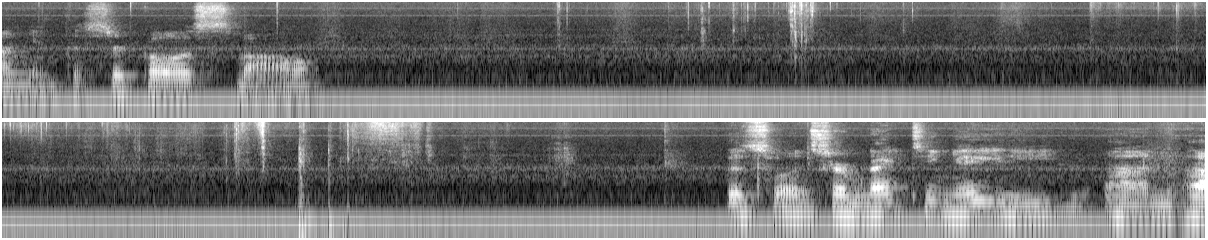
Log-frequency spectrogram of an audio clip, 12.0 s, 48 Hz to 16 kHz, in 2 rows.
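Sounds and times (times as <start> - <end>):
steady low hum: 0.0 - 12.0
record jackets rustling: 0.6 - 9.0.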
